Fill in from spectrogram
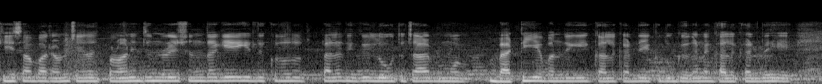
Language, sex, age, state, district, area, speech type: Dogri, male, 18-30, Jammu and Kashmir, Udhampur, urban, spontaneous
